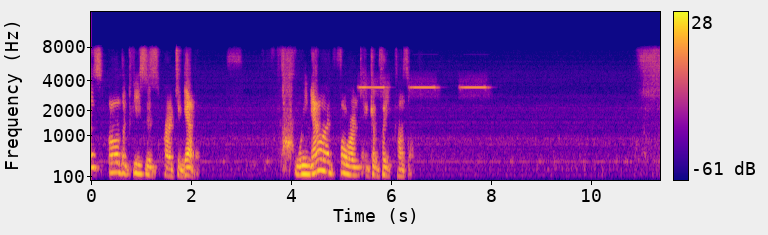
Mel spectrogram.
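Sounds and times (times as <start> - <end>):
speech: 0.0 - 2.2, 4.0 - 6.5
quiet room hum: 0.0 - 11.3
smoke alarm low-battery chirp: 5.3 - 8.1.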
